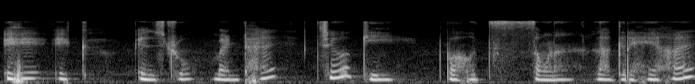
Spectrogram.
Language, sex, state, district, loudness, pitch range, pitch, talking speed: Punjabi, female, Punjab, Kapurthala, -19 LUFS, 220-265 Hz, 235 Hz, 95 wpm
